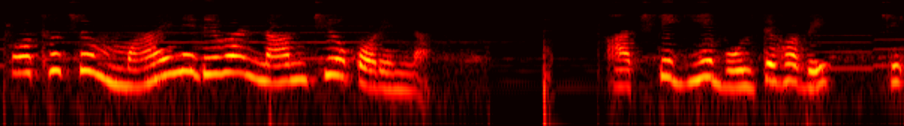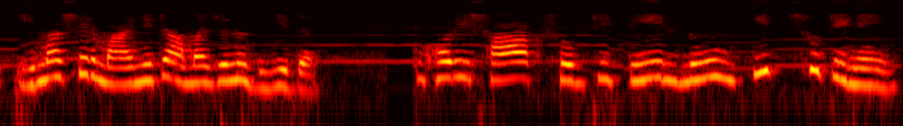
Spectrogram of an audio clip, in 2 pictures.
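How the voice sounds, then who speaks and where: A woman's voice: sits high, warm tone, muffled recording. A woman voicing a humble, honest young female shop servant in a cartoon, speaking earnestly and plaintively. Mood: worried. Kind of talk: cartoon fairy-tale voice acting.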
